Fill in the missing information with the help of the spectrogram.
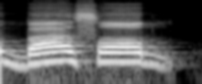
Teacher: بہرحال باصور وقف میں ہم لوگ کیا پڑھیں گے اس کو باصور۔ کیا تبدیلی آئی کہ را کا زبر ہم نے ہٹا دیا، را کو ساکن کیا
